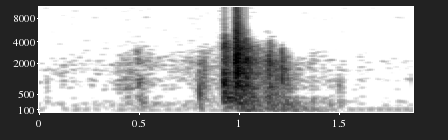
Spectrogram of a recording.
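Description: A bedroom door swinging open: a short sharp onset, then a louder rustling burst lasting about half a second, over a low steady hum.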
